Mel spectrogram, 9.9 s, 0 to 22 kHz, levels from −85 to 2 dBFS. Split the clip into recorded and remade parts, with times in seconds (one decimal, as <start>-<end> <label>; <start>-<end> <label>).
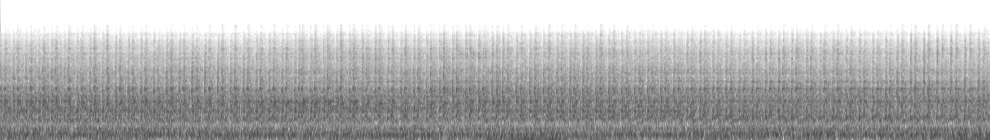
0.0-3.0 recorded; 3.0-5.0 remade; 5.0-9.9 recorded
